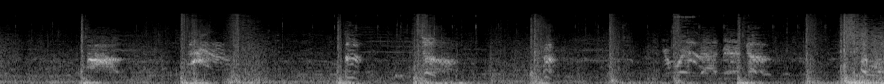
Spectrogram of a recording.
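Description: Punches and kicks land with heavy thuds again and again.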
